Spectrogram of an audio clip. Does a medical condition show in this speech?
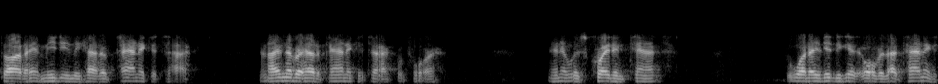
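Yes: Parkinson's disease; left side onset, first symptom left index finger tremor, worsened over four years, diagnosed by Ontario neurologist.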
